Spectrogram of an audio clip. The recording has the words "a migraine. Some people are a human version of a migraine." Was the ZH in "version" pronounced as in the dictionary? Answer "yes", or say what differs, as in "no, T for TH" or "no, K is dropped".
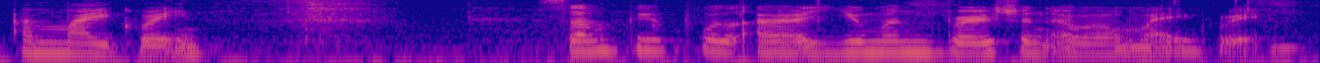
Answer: no, SH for ZH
